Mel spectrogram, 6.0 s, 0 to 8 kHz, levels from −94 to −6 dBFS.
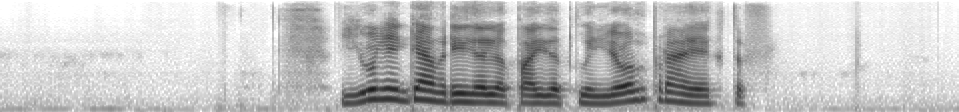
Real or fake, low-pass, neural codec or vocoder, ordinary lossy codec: fake; none; codec, 16 kHz, 1 kbps, FreqCodec, larger model; none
